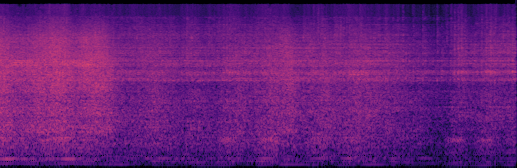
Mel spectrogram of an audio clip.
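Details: Vintage Huffy two-stroke bike started by pedalling on a trainer, with no load: a small engine buzzing and picking up cleanly with throttle, no knock; it sounds healthy, though carb jetting may be slightly off.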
